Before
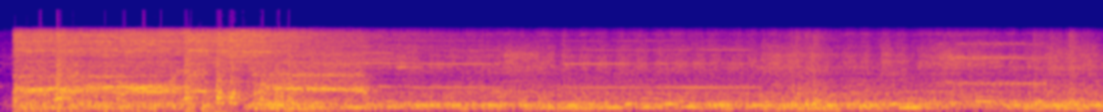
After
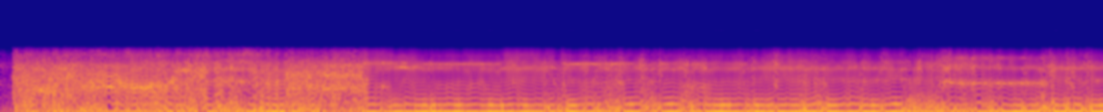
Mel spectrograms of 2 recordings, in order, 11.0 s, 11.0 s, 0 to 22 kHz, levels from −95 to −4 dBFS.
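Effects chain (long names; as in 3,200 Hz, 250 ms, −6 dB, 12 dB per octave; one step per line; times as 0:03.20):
loudspeaker in its box 180–2,500 Hz, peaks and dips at 190 Hz +8 dB, 340 Hz +7 dB, 500 Hz −7 dB, 740 Hz −4 dB, 1,100 Hz +8 dB, 2,000 Hz +6 dB
mains-hum notches 50/100/150/200/250/300/350/400/450/500 Hz
single-tap delay 115 ms −16 dB
reversed playback
upward compression, threshold −22 dBFS
reversed playback
dynamic equaliser 450 Hz, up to −6 dB, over −33 dBFS, Q 0.83
bad sample-rate conversion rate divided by 6×, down none, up hold
brickwall limiter −16.5 dBFS, peak gain reduction 7 dB
on a send at −21 dB: convolution reverb RT60 0.75 s, pre-delay 5 ms
on the sum: linear-prediction vocoder at 8 kHz pitch kept
level +1 dB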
